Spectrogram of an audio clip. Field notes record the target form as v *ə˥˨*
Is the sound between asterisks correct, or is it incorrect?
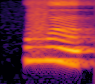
correct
